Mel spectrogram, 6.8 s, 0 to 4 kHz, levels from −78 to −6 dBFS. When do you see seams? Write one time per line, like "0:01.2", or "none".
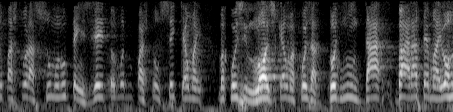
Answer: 0:05.1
